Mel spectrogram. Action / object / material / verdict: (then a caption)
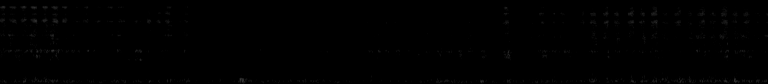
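scrape / paper coloring page under a colored pencil / paper / none. A red colored pencil shades a thin paper coloring book page resting on a table, using quick back-and-forth rubbing strokes. The strokes make a soft, bright, scratchy hiss in a steady rhythm, easing off to lighter, quieter shading between about 2 and 4 seconds before returning to fuller strokes.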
